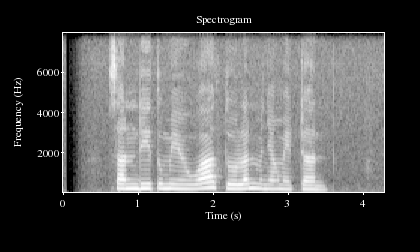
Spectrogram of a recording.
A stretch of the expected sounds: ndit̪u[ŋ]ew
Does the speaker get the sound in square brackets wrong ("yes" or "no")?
yes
